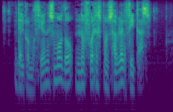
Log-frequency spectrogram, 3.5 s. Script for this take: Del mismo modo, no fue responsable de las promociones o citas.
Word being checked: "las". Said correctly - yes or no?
no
